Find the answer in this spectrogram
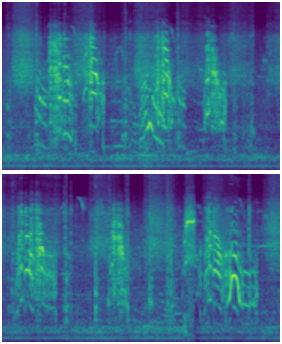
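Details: Partridge uttering rough, raspy calls in repeated bursts, with a few higher squealing, warbled notes near the end, over a constant low hum.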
